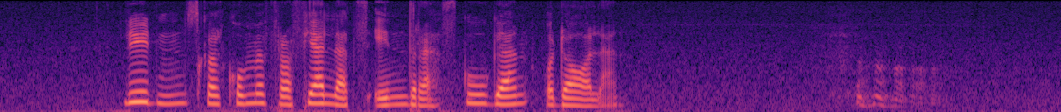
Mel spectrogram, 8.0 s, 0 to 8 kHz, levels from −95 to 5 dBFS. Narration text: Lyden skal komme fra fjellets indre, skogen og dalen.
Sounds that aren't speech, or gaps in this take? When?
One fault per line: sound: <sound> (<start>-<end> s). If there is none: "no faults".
sound: laugh (5.9-7.1 s)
